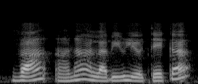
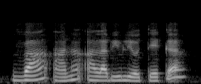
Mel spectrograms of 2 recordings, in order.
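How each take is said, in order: First: "biblioteca" rising again at the end; rising question tune. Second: "biblioteca" rising at the end, verb first; rising question tune. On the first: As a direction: repeat it, climbing on "biblioteca". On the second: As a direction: let the voice climb on "biblioteca". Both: Shown as a demonstration. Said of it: "You can hear how my voice goes there".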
